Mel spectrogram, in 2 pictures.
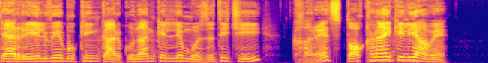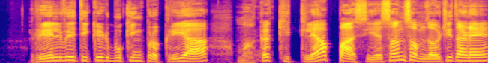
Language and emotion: Goan Konkani, happy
